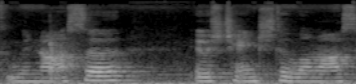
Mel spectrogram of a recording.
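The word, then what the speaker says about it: Lughnasadh: I think it's Lamas it's actually usually pronounced lunasa it was changed to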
